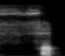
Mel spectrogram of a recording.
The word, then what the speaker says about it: cet: Entonces cet homme, pero es set porque es la excepción.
